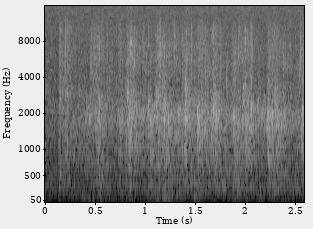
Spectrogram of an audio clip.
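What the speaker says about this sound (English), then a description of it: "Everyone, let's give Dion Clisso a round of applause." Steady applause from an audience at a media day event, a continuous wash of clapping hands that holds evenly for a few seconds with no talk over it.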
